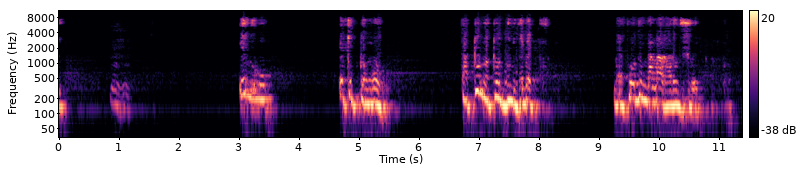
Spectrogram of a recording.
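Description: An elderly man speaks closely into a microphone in short, emphatic bursts with pauses between.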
